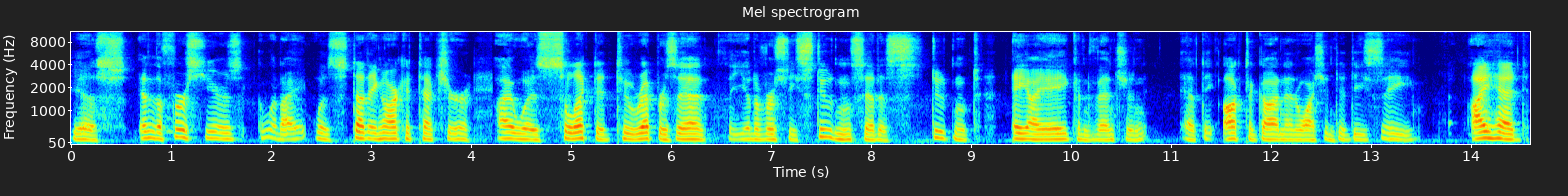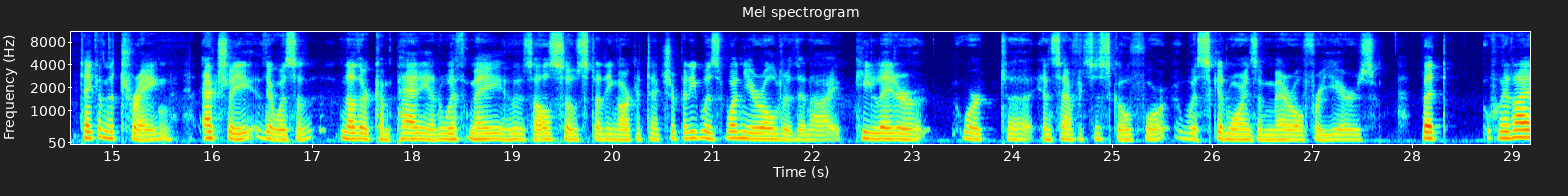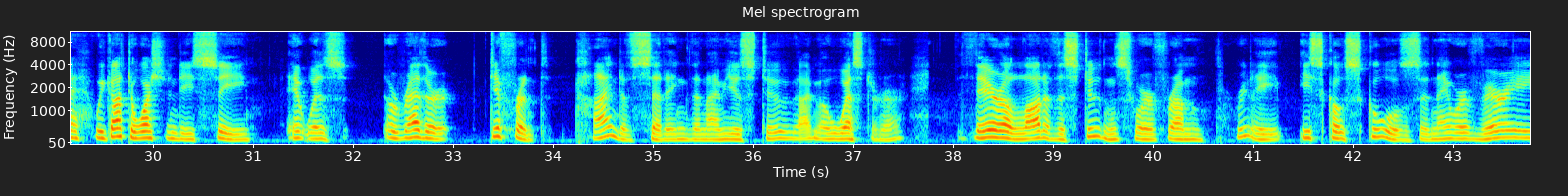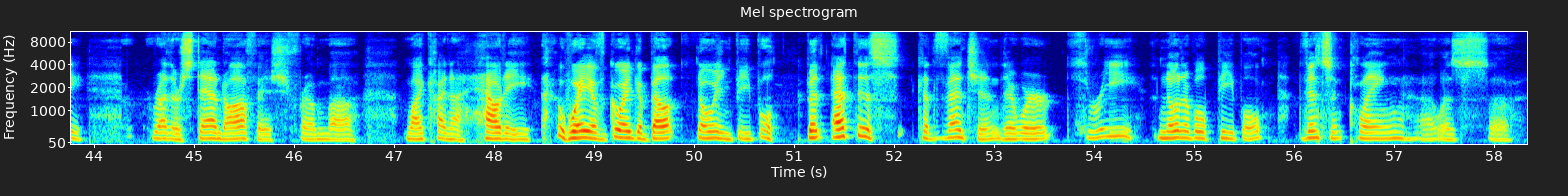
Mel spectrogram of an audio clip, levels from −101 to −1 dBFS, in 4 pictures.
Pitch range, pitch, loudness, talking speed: 150-185 Hz, 165 Hz, -30 LUFS, 135 wpm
